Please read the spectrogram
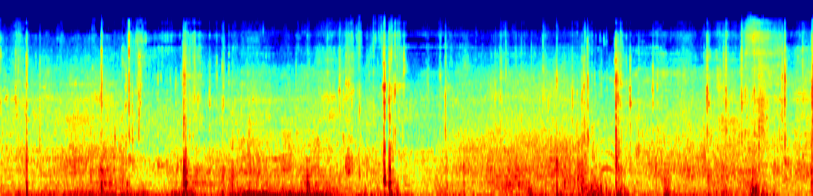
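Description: Pro scooter wheels rolling over concrete, a steady rumble with a few sharp clacks as the wheels and deck hit cracks and joints.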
